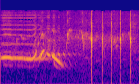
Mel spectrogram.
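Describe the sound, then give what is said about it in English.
A TV kangaroo clicking sound effect from the show Skippy: a warbling, bird-like whistled trill fades into five sharp, dry clicks in a quick, slightly uneven rhythm, with no voices. “And he'd go, he would click.”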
